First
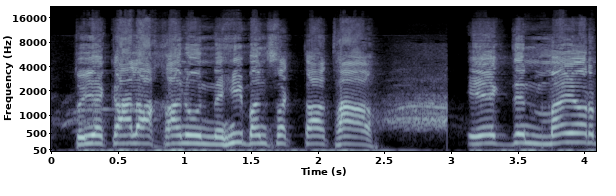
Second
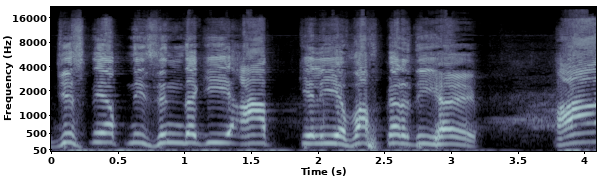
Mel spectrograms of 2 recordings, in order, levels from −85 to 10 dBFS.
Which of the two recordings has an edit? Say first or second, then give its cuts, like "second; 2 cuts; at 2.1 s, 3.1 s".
first; 1 cut; at 2.9 s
